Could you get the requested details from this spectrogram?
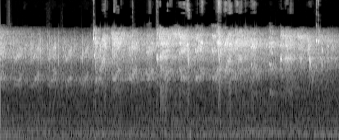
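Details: Swiftlet roosting call: a dense, continuous high-pitched twittering chatter of many overlapping chirps, with a steady low electrical hum underneath.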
